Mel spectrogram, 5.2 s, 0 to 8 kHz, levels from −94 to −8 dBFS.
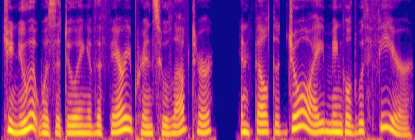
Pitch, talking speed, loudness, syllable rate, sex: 185 Hz, 230 wpm, -17 LUFS, 5.0 syllables/s, female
